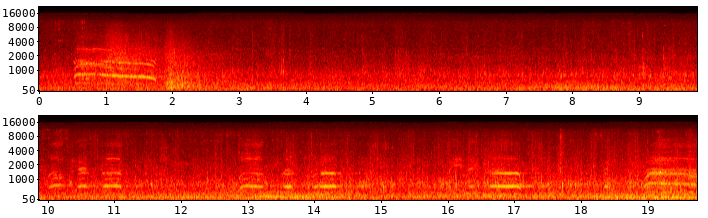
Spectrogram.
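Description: A large crowd murmurs in the distance outdoors.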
